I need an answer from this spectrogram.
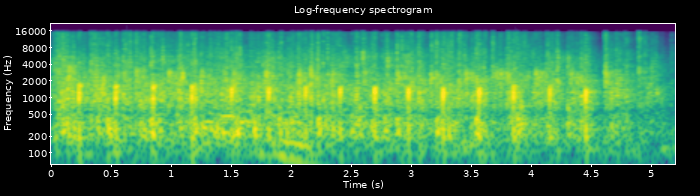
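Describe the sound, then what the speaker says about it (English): A crowd at a National Signing Day reception gives the coaches a quick round of applause: full, continuous clapping from many hands, with a steady pulse of louder claps running through it and a slight drop near the end. "How about another quick round of applause for our coaches?"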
